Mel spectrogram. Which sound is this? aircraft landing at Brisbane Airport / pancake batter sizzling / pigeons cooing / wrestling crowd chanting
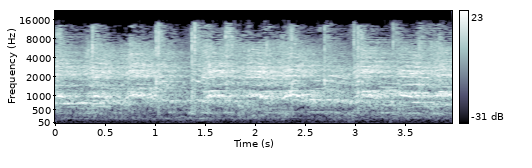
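wrestling crowd chanting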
